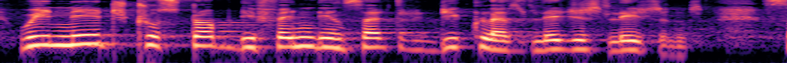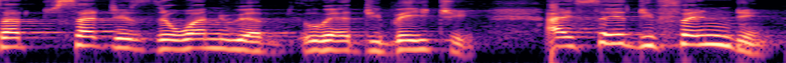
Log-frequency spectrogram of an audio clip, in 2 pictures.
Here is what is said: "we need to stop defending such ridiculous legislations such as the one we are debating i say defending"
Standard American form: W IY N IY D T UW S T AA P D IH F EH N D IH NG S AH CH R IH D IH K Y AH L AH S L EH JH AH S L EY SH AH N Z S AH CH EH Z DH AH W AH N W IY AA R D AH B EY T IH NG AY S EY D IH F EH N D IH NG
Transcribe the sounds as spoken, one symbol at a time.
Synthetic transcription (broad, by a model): W IY N IY D T UW S T AA P D IH F EH N D IH NG S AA CH R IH D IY K Y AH L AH S L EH JH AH S L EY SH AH N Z S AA CH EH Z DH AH W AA N W IY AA W D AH B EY T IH NG AY S EY D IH F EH N D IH NG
